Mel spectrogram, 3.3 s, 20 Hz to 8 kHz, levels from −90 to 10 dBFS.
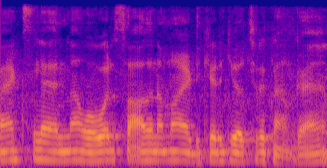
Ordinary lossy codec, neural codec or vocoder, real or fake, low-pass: none; codec, 16 kHz, 4 kbps, X-Codec, HuBERT features, trained on LibriSpeech; fake; 7.2 kHz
